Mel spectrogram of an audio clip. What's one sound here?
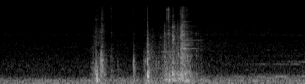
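A metal mechanism clanks into place.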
